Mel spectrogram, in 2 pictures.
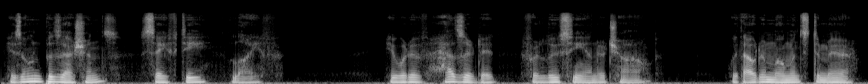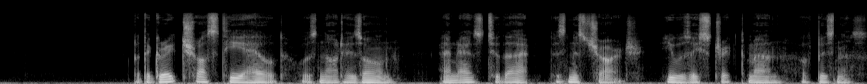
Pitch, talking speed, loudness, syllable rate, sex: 100 Hz, 140 wpm, -19 LUFS, 4.4 syllables/s, male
